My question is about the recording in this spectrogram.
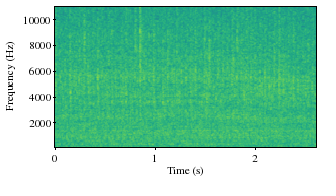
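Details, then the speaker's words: Salvage-auction V8 with clean oil: loud idle with an uneven, lumpy beat and occasional stumble. Owner suspects a miss on one cylinder, likely a coil pack needing a diagnostic to find; not confirmed. "It's just a miss on one cylinder. That's nothing too serious, I don't think."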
